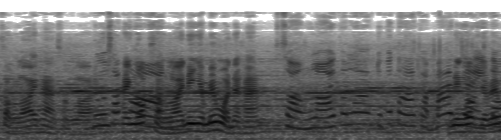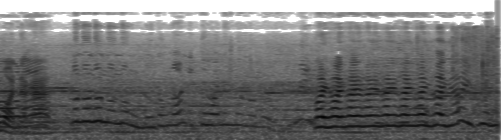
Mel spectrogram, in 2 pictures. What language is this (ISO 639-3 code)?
tha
